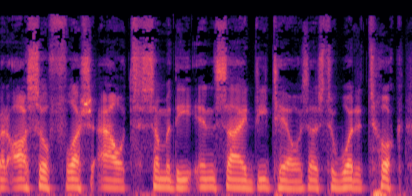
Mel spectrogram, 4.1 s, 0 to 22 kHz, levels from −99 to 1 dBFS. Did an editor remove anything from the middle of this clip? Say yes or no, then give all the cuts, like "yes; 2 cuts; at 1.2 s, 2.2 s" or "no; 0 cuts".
no; 0 cuts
